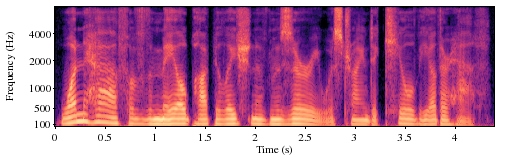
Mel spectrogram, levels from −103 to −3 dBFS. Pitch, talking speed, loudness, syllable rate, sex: 115 Hz, 205 wpm, -17 LUFS, 5.1 syllables/s, male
